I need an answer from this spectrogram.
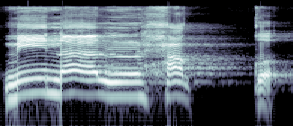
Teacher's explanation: Jadi tabrakkan dulu ke qaf, tekan dulu ke qaf, baru diqalqalahkan. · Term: tasydidnya dahulu, baru qalqalah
